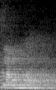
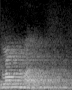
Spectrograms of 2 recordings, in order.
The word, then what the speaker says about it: plumber: Next one, plumber. Don't pronounce B here. B silent. Plumber.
